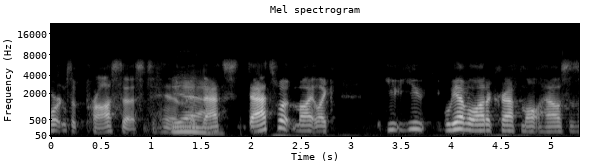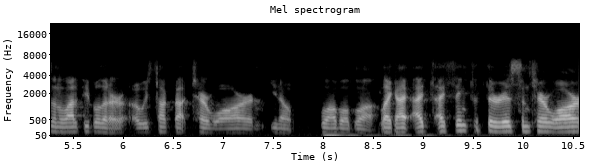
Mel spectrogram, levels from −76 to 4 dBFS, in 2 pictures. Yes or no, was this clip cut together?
yes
